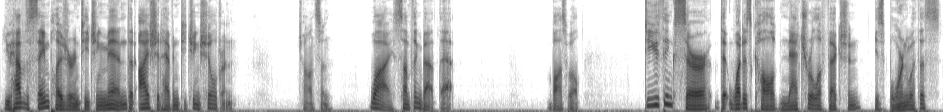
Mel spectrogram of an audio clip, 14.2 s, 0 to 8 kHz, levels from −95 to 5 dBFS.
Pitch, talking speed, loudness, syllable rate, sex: 100 Hz, 150 wpm, -22 LUFS, 5.0 syllables/s, male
